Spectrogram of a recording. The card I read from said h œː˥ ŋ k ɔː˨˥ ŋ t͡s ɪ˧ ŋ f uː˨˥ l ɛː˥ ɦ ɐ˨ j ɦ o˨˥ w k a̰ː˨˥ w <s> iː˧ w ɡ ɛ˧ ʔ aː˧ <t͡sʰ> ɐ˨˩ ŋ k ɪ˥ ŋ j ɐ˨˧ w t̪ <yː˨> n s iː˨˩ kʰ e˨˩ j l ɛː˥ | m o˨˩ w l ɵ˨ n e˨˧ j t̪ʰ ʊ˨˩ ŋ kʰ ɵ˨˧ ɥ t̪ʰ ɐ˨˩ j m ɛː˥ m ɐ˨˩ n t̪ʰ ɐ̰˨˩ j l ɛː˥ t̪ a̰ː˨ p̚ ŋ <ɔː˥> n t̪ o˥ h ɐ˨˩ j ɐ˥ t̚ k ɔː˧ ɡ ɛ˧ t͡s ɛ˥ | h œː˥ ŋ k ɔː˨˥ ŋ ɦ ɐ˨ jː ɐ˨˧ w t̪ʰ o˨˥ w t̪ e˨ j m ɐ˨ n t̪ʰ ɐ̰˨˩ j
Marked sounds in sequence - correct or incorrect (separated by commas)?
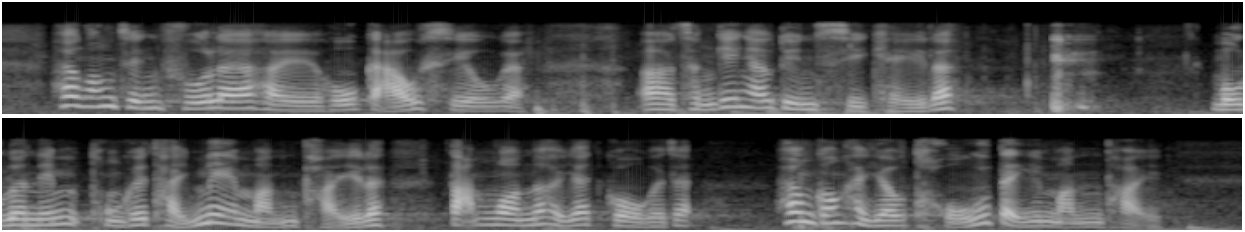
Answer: correct, correct, correct, incorrect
